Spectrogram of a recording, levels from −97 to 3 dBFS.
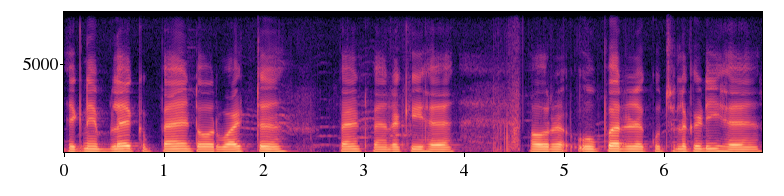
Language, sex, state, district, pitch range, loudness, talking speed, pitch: Hindi, male, Rajasthan, Bikaner, 130-140 Hz, -16 LUFS, 130 wpm, 135 Hz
